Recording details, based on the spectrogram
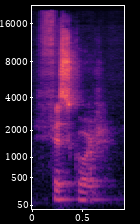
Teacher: in modern Icelandic, the letter Y and the letter I sound the same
